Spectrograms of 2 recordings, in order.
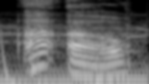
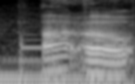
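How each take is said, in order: First: The words are read with little emphasis. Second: The words are read with strong emphasis. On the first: The speaker calls it wrong. "I think I said it wrong" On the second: The speaker calls it right. "I was supposed to put more emphasis on"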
